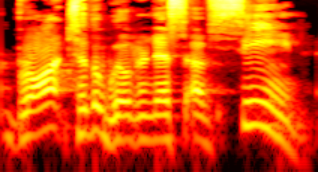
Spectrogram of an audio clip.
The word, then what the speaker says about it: Sin: And that's how you should pronounce that, lest you confuse it with the wilderness of sin. It's true that Israel sins in the wilderness, but this is the wilderness surrounding Sinai, and that's why it is spelled S-I-N.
